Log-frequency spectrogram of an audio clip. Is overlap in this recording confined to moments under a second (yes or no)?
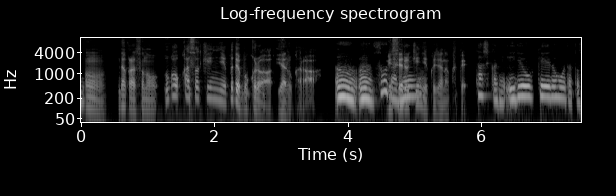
yes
